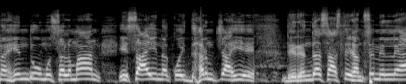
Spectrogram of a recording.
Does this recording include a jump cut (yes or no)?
yes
